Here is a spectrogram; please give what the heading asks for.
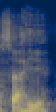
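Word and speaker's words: Sarrus: Se escreve Sarros, se fala Sarry.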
